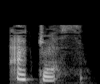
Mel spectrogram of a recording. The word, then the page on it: actress: American English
